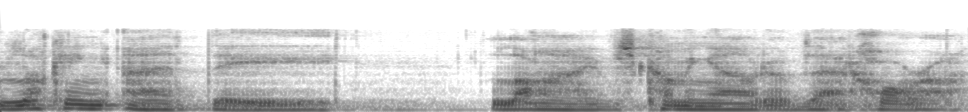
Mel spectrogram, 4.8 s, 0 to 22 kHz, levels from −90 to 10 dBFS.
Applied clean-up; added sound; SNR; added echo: none; none; none; reverberation time 2.4 s.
